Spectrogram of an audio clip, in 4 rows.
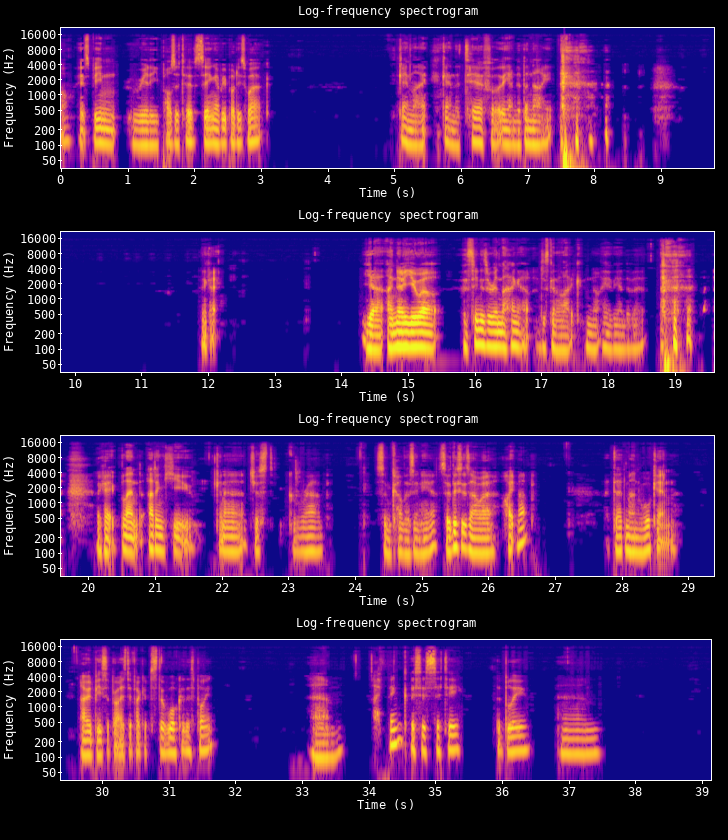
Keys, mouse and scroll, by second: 3.1-6.1 drag, 9.0-14.4 drag, 17.3-19.4 shift+middle drag, 19.4-21.5 drag, 21.5 e, 22.8 e, 24.3-24.7 scroll down 2, 24.7-27.7 shift+middle drag, 28.9-30.4 middle drag, 30.4 scroll down 2, 30.6-33.6 middle drag, 33.7 scroll up 3, 35.1-38.5 middle drag, 38.5 click.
